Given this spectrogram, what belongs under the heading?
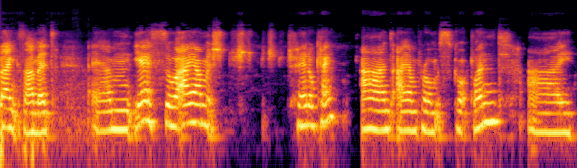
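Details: Adult woman who describes having had a speech condition; stuttering.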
